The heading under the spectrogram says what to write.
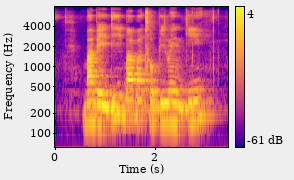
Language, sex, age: Tswana, female, 22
